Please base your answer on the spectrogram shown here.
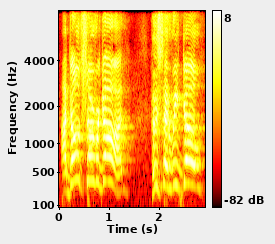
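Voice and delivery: loud, high, emphatic proclamation; full-force preaching. Real, not acted. Preacher proclaiming God's glory to the congregation, forceful. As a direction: build it like a Pentecostal preacher.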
